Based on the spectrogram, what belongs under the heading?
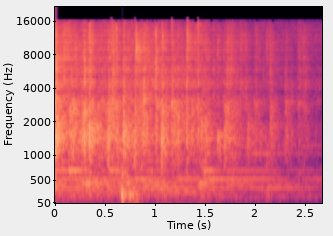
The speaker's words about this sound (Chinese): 好，给他们掌声，谢谢主，给他们掌声哈，谢谢耶稣。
